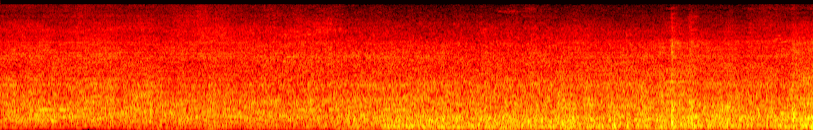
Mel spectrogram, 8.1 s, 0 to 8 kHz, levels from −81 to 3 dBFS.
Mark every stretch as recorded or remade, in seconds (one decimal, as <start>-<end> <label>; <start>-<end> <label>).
0.0-2.5 remade; 2.5-5.6 recorded; 5.6-8.1 remade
